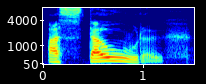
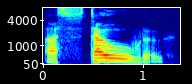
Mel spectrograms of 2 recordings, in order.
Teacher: this t sounds more like a d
